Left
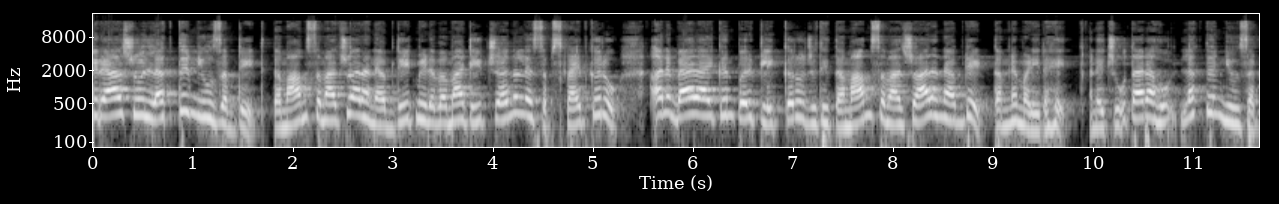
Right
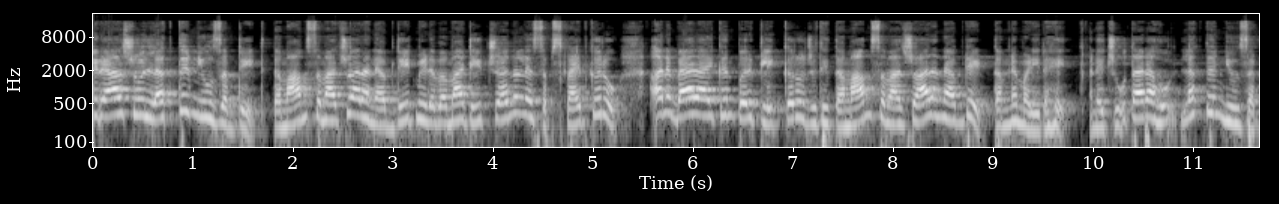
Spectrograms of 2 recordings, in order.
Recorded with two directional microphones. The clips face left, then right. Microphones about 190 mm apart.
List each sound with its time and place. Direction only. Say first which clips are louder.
0.0 s a woman's voice: left 4 dB; 40° left (ahead or behind)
